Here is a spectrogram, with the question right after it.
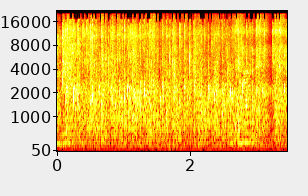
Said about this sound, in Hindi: इस बार जोरदार तालियां बजाइए।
